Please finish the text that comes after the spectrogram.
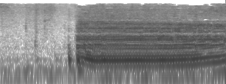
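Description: A synthetic fart sound effect, the 'Falcon exhaust' sound from a Tesla car's novelty fart feature, plays: one long, loud, buzzy blast that starts abruptly, holds a steady low pitch with a slight rise, and lasts just over a second with no talking.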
